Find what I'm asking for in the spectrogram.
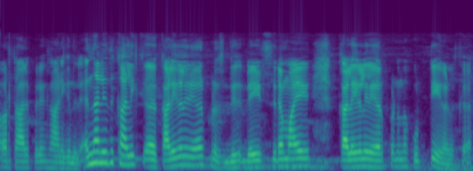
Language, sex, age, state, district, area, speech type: Malayalam, male, 30-45, Kerala, Alappuzha, rural, spontaneous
